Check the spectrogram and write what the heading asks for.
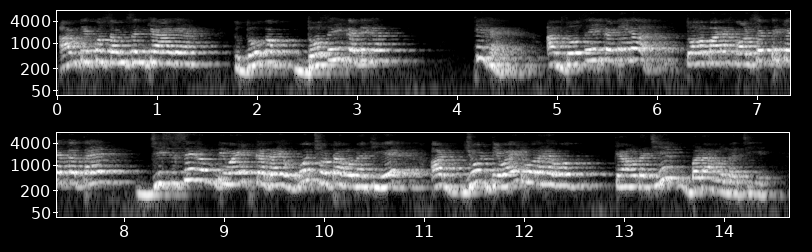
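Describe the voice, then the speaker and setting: Lady teacher walking kids thru a maths problem, highish voice, big echo all around. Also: lively intonation, normal speed, a little mellow. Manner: addresses pupils, often checks understanding. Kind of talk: step-by-step maths lesson. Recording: very echoey room.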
